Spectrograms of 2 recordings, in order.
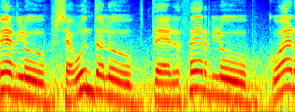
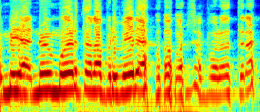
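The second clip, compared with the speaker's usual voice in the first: a lightly voiced louder rider, laughing; mock her cheerful request; voicing the rider; 3 semitones higher, 6 dB louder than usual. Voicing the rider wanting another go, mock. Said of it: "Ha dicho".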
